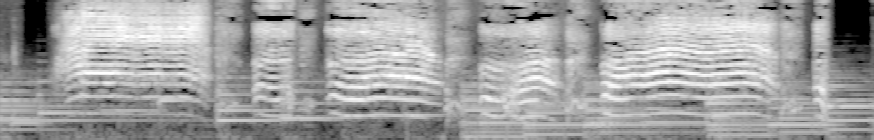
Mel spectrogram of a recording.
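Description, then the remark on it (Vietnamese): A baby, held in someone's arms and frightened by a harsh voice, bursts into loud wails in long, strained bursts with brief gasping pauses between them, the cries rising and wavering in pitch throughout. “Dường như bị dọa sợ Đôi mắt to tròn đang ẩn ẩn nước muốn khóc Nghe giọng nói hung tận của Trì Vân Thì lập tức khóc à lên”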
